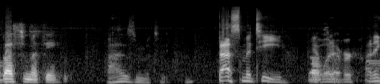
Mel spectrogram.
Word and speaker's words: Basmati: a b it's called sorry how do you pronounce it it's called Basmati Bas basti yeah whatever I think you guys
